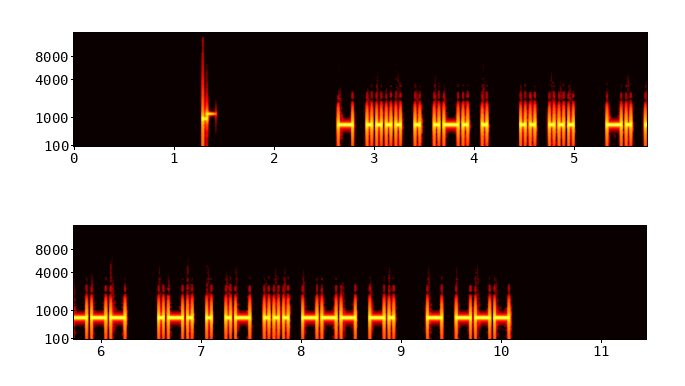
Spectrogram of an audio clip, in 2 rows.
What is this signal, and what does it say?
Morse code, heard as a keyed tone, about 25 wpm, 700 Hz. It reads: THERE IS NO REASON TO
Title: Sets of 5 Words Encore 25wpm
